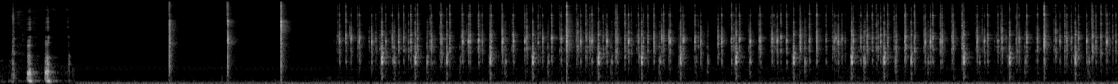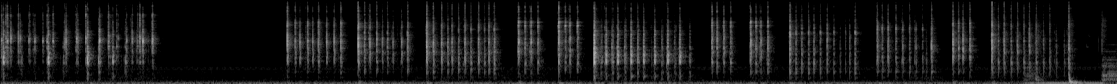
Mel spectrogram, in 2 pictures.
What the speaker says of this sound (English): what we got instead was a loud, clacky switch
